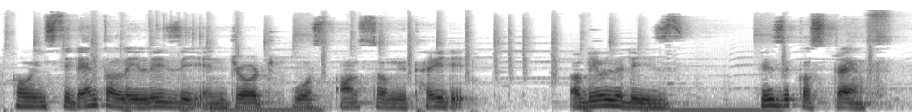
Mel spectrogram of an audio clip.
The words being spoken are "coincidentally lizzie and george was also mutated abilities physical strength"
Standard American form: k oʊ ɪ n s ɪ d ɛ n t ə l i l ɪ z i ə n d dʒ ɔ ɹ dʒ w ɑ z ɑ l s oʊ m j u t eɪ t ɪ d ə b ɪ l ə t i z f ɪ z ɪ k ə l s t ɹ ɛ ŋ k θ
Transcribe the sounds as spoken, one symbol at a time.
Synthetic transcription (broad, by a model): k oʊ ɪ n s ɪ d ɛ n t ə l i l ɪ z i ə n dʒ ɔ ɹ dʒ w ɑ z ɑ n s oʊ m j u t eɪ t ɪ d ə b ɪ l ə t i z f ɪ z ɪ k ə l s t ɹ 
